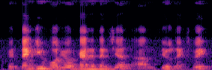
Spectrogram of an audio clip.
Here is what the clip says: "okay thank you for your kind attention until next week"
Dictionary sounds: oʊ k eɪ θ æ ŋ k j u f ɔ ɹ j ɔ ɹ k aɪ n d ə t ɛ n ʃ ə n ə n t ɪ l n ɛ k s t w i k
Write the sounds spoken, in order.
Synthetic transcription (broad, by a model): oʊ k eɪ t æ ŋ k j u f ɔ ɹ j ɔ ɹ k aɪ n d ə t ɛ n ʃ ə n ə n t ɪ l n ɛ k s t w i k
